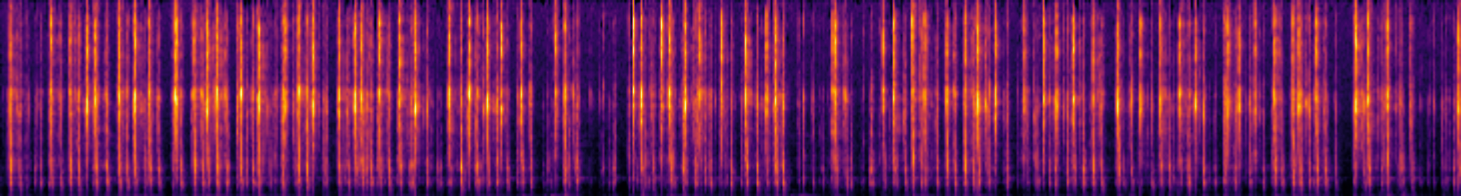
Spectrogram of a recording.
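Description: Fingertips of both hands type fast on a backlit plastic mechanical computer keyboard, producing a dense, steady stream of sharp, bright key clicks. Each tap is short and dry with almost no ring, and the flurry continues with only brief dips for about fifteen seconds.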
